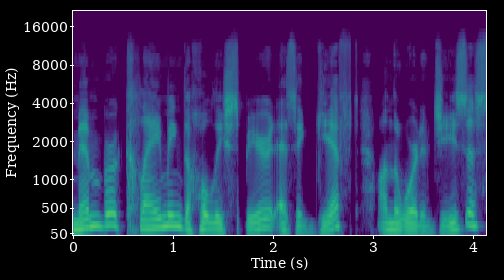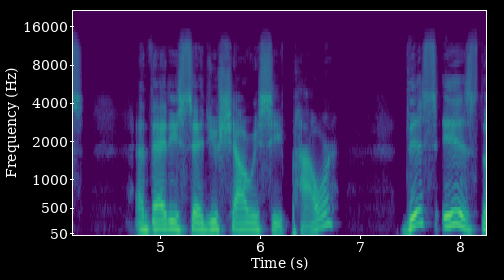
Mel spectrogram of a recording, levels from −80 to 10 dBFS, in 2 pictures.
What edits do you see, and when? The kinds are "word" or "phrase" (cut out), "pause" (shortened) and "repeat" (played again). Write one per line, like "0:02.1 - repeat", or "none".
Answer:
none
